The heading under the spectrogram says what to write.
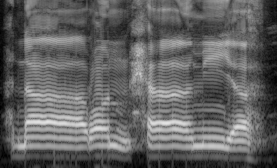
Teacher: نارن پر بھی ہم نے غنہ نہیں کیا، اس لیے کہ نارن را کے اوپر تنوین ہے، اس کے آگے ہا ہے ، ہا، اور یہ ہا بھی حروف حلقی میں سے ہے۔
